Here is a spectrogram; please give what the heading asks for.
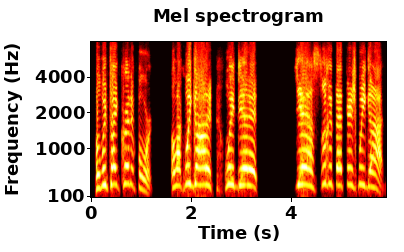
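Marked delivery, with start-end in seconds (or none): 1.8-5.8 high, excited mock cheering; acted-out victory cheer; imitated fan celebration. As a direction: claim the win like a couch fan. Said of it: "screaming and stuff".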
